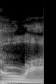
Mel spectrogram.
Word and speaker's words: Hola: It's like Ola, I think. Hola. Oh, it probably is Ola, not Hola. Yeah, but the H is silent in Spanish anyway.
